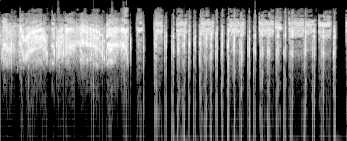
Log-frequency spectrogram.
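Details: Swiftlet calls recorded in the rainy season: a thick burst of high twittering chatter, then a broken run of sharp clicking chirps in quick succession.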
